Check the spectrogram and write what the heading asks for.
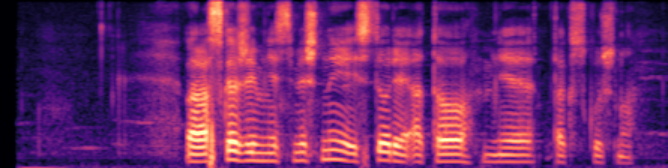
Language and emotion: Russian, neutral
